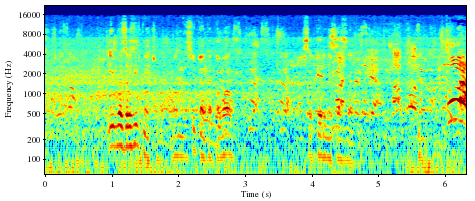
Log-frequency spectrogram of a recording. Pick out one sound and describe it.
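Young men call out to each other outdoors on an open field.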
